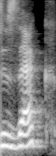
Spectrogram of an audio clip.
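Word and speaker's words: Žižek: Spivak's own work, that of postmodernists Slavoj However, it is pronounced Zizek, Baudrillard, and feminists like Butler created a movement in literary criticism, media studies, and philosophy.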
